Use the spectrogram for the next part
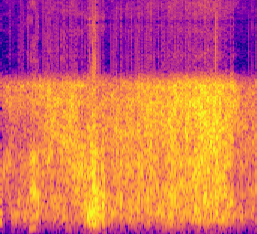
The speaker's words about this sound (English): Oh, yeah. Yeah. The sound of a wave on a cell phone, that's like nothing I've ever heard.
